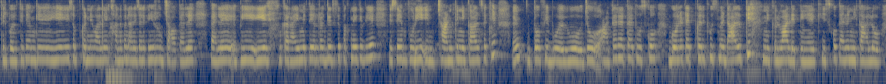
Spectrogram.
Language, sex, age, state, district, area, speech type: Hindi, female, 18-30, Uttar Pradesh, Prayagraj, urban, spontaneous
